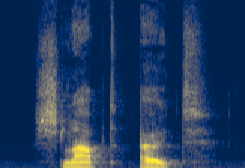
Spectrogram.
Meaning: inflection of uitslapen: 1. second/third-person singular present indicative 2. plural imperative
- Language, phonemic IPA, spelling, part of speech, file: Dutch, /ˈslapt ˈœyt/, slaapt uit, verb, Nl-slaapt uit.ogg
